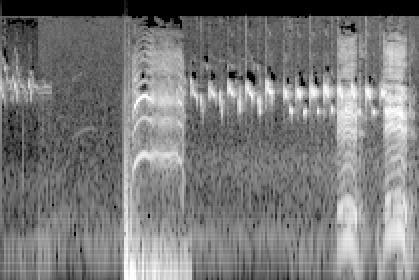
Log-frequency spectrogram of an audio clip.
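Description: Cartoon birds chirping in quick high tweets, broken about a second in by a sudden loud sound lasting under a second. A man's voice starts near the end.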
